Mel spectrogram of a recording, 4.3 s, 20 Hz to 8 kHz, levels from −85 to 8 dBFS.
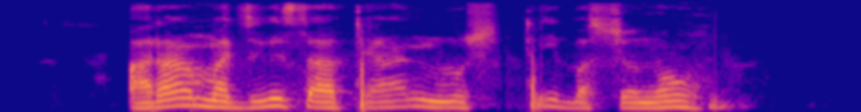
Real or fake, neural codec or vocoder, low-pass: fake; codec, 16 kHz, 2 kbps, FreqCodec, larger model; 7.2 kHz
